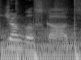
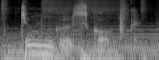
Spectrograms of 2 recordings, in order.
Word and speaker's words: Djungelskog: This is the Jungle Skog, or, as it's pronounced in its homeland of Sweden, Djungelskog.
